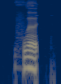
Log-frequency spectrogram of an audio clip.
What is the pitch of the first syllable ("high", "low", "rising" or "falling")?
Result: low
